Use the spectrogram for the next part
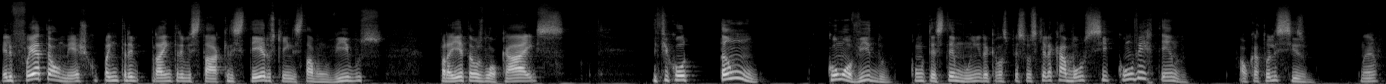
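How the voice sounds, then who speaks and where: A man's voice: a little high, animated. A man with a Brazilian Portuguese accent, giving an informal explanatory talk and often ending phrases with a questioning "né". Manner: loosely paced with pauses and restarts.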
